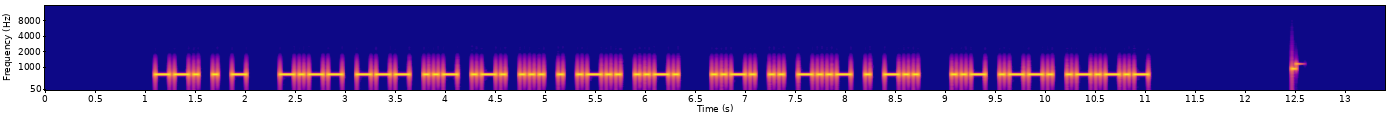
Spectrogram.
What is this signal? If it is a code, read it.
Morse code, heard as a keyed tone, about 25 wpm, 700 Hz. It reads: GET YOURSELF FIXED UP.
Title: Sentences from Top 1100 Words 25wpm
